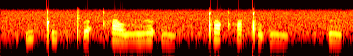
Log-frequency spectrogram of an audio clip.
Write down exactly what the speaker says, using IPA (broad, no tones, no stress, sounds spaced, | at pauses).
ʔ i ǃ i p tʼ ɵ ʔ qʰ ʉ w ɣ ʉ ə̯ ʔ i | ǃ u qʰ o ǃ u ʔ ɣ i | h ʉ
